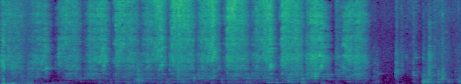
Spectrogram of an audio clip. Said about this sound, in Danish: Ude i Erik Hoffmans værksted sidder hans makker Sonja og sliber på et gribebræt.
